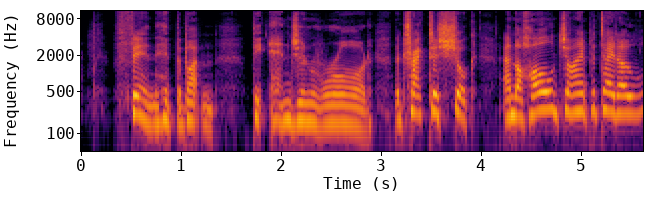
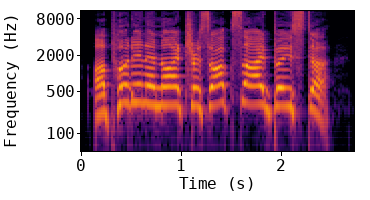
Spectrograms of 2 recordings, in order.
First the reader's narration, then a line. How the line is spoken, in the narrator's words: Neil yelled over the sound of the engine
